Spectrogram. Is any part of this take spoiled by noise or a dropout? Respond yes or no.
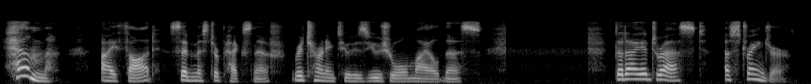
no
